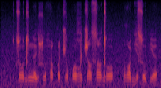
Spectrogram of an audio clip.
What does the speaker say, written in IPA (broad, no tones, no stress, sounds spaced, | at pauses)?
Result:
t͡s ɔ d ʏ n ɐ j sʷ a h ɐ qʷ ə t͡ʃ ɔ p ɔ ʁʷ ə t͡ʃ ɛ j sˤ ɛ j d ɔ | ðˤ ʊ bʲ a s ʊ pʲ ɐ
